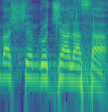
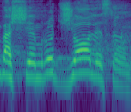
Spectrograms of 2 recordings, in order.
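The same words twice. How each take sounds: First: Slow "و شمر جلسه" with short vowels in "جلسه"; the incorrect version with "جلسه"; wrong reading. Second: Slow, careful "و شمر جالسون" with the long a in "جالسون"; drawn-out recitation of "جالسون"; correct Arabic reading. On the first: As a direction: say "جلسه" as the mistaken form, slowly. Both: Shown as a demonstration.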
